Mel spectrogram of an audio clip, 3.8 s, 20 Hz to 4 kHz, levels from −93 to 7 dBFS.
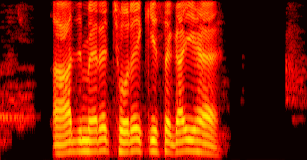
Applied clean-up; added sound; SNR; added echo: none; none; none; none.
